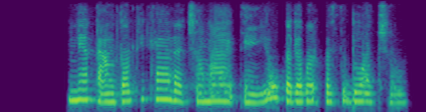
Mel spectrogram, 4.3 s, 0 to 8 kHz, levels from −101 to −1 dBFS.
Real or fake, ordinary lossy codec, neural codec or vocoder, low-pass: fake; Opus, 24 kbps; codec, 44.1 kHz, 1.7 kbps, Pupu-Codec; 7.2 kHz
